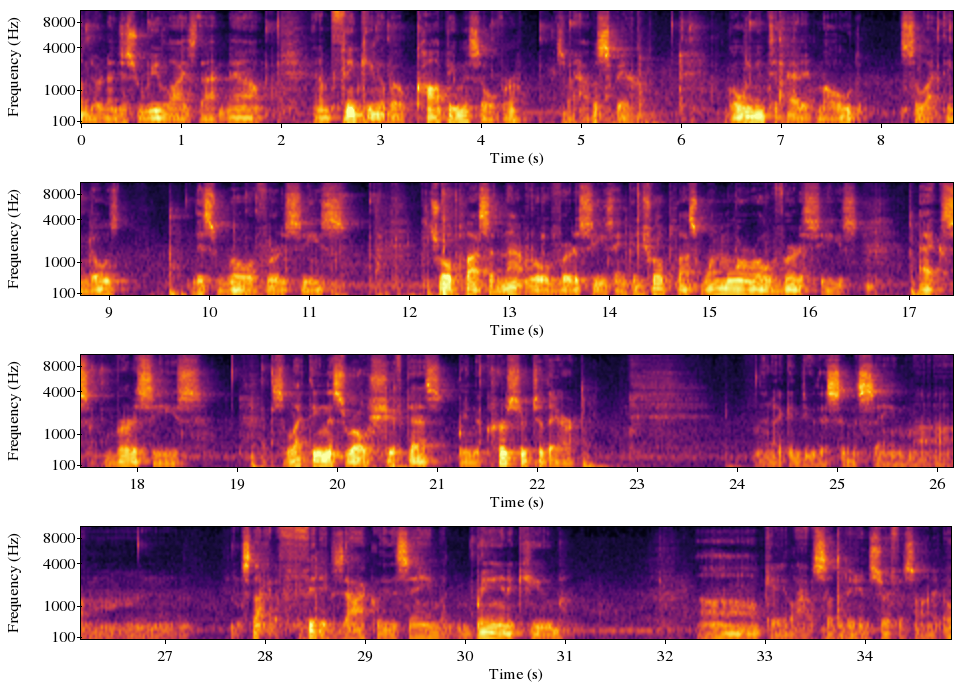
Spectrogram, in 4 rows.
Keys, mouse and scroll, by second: 0.8-2.8 middle drag, 2.8 shift+d, 4.1 click, 4.9-6.0 middle drag, 5.6 Tab, 8.6 click, 9.5 a, 11.3 middle click, 12.3 ctrl+KP_Add, 17.0 x, 19.2-20.5 drag, 20.5 shift+s, 22.4 a, 28.5 shift+a, 33.7 ctrl+z.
